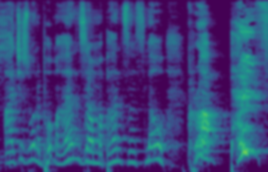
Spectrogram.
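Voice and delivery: booming, very loud, very slow, high, dragged-out put-on voice. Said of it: "my [name] impression".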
